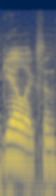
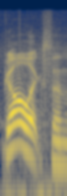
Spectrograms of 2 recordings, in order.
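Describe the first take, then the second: First: The first vowel sounds like the one in gill. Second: The first vowel sounds like the one in gull. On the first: The speaker calls it wrong. "I've been saying Gillickson, so we're we're close, sorta" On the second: The speaker calls it right. "Gullickson though"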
